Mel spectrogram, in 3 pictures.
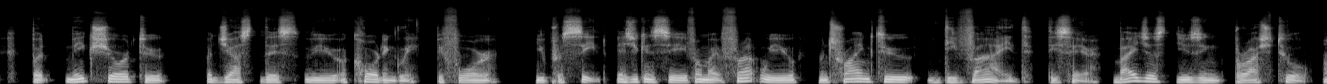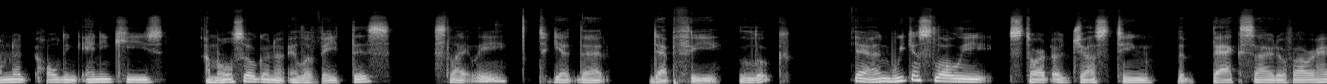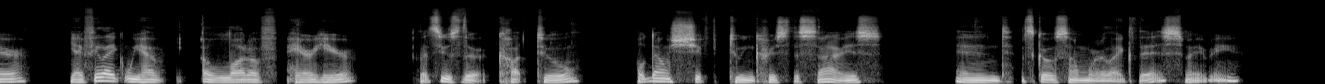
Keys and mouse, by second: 0.0 alt+click, 1.1 alt+middle click, 1.5 alt+click, 2.1 alt+middle click, 2.6 alt+click, 4.2 alt+middle click, 6.1 shift+right click, 14.0 alt+click, 19.1 alt+click, 21.2 alt+click, 21.4 alt+middle click, 21.6 alt+right click, 22.3 alt+right click, 22.4 alt+click, 22.5 alt+middle click, 22.6 alt+click, 22.7 alt+right click, 22.9 alt+click, 23.0 alt+middle click, 23.1 alt+click, 24.1 alt+click, 25.1 alt+click, 29.6 alt+middle click, 29.9 alt+right click, 30.3 alt+middle click, 31.5 alt+middle click, 33.5 alt+right click, 34.0 alt+middle click, 36.1 alt+middle click, 36.3 alt+click, 36.7 alt+middle click, 36.7 alt+right click, 39.5 alt+right click, 39.5 alt+click, 39.7 alt+middle click.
